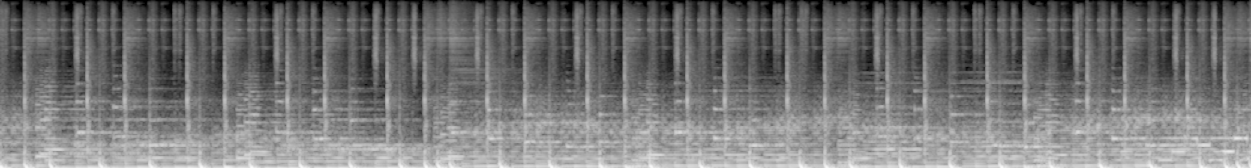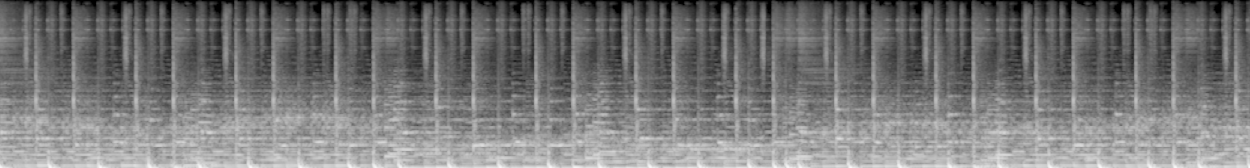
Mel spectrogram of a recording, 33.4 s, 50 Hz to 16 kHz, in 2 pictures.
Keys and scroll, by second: 32.3 ctrl+s.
